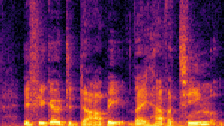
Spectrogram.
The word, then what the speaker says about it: Derby: That is the history of why big sporting events are called derbies, pronounced Derby to rhyme with Barbie.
